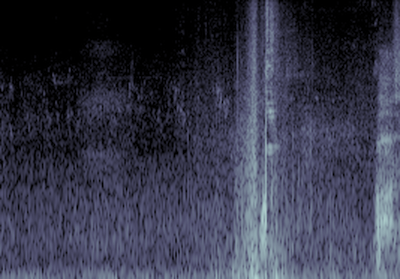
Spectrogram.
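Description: Golf driver swung through with a short whoosh, then one sharp crack as the clubhead strikes the teed-up ball, about two and a half seconds in: a good strike.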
